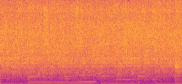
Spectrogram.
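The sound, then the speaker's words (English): Turkey bacon frying in a pan gives a steady, dense sizzle with constant crackling hiss at an even volume from start to end, and no one talks. “Y'all hear that? Turkey bacon.”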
